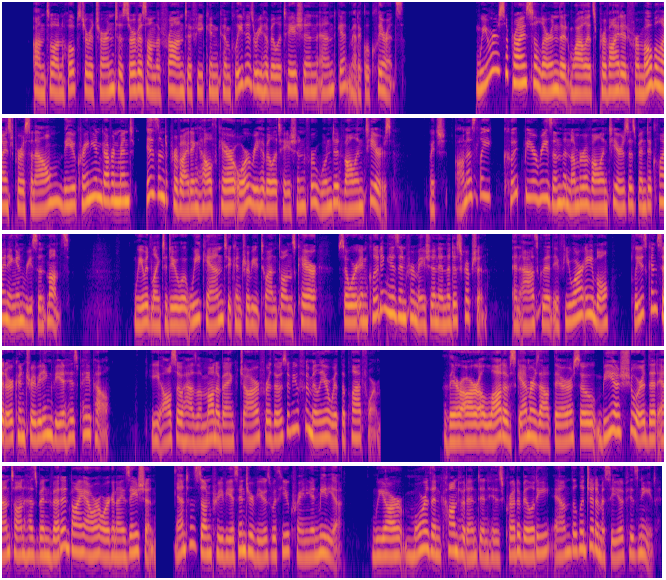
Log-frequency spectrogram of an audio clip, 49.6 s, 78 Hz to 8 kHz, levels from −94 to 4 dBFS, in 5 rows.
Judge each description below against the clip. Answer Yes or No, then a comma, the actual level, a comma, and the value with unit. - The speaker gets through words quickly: No, average, 180 wpm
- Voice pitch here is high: Yes, high, 205 Hz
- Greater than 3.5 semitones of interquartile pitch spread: No, average, 3.2 semitones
